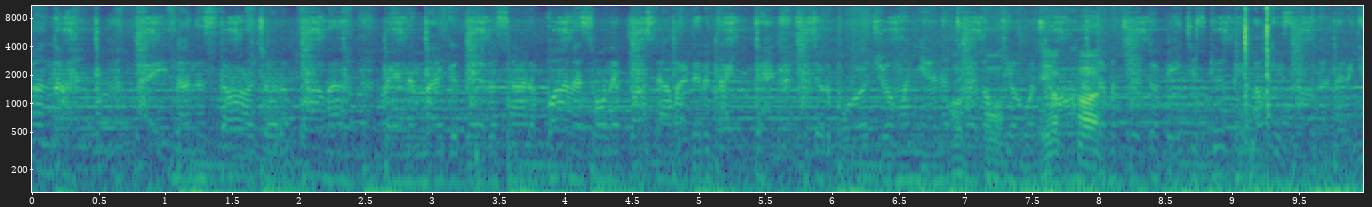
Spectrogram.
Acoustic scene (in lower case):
car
